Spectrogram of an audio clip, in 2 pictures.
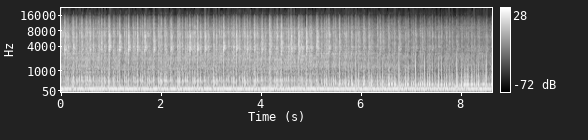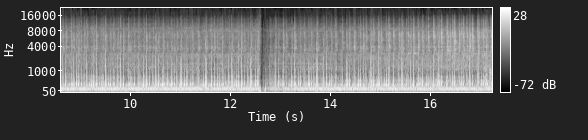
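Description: A stock-stroke, dune-ported Yamaha Banshee ATV two-stroke engine on pump gas, with T5 pipes, stock carburetors and can ends, runs in a loud, close, steady buzzing drone at the Glamis dunes, with one brief dropout.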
